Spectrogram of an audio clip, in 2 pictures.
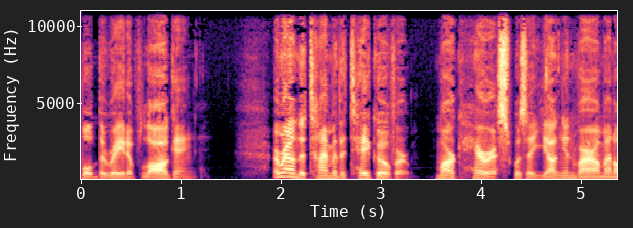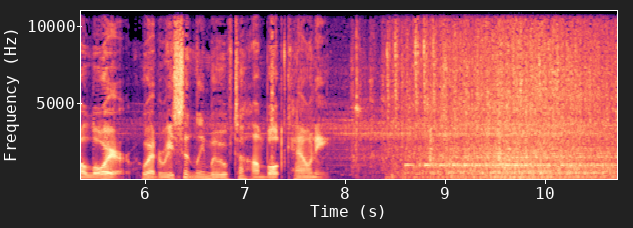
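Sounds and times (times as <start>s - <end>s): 
speech: 0.0s - 1.2s, 1.9s - 8.9s
Cessna small propeller plane engine starting: 7.8s - 10.7s.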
